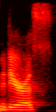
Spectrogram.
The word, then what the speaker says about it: Medeiros: Justin, I can't pronounce his last name. Medeiros, is that right? Did I get that right? Medeiros, yeah.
